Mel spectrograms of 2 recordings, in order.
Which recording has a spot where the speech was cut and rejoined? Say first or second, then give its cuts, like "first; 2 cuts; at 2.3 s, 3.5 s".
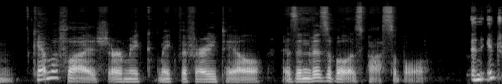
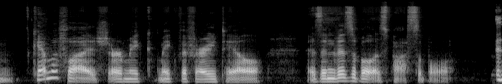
first; 1 cut; at 2.7 s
